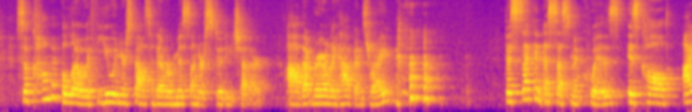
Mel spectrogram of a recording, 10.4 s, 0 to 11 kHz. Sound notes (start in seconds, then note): 6.0 laughs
